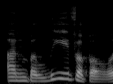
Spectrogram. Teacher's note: Unbelievable, it's on the third syllable.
